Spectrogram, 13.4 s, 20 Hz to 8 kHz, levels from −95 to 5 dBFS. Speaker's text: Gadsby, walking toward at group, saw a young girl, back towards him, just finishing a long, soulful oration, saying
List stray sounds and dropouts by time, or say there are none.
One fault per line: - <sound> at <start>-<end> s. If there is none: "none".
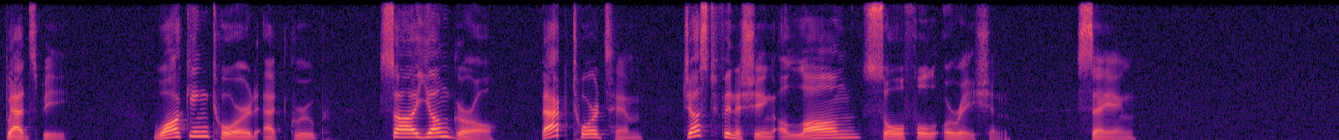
none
